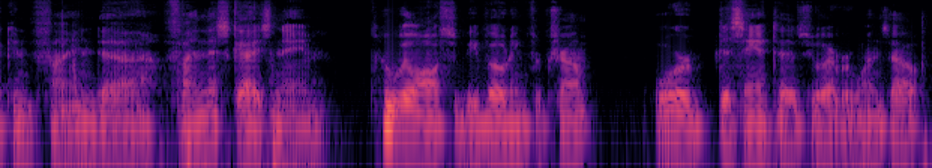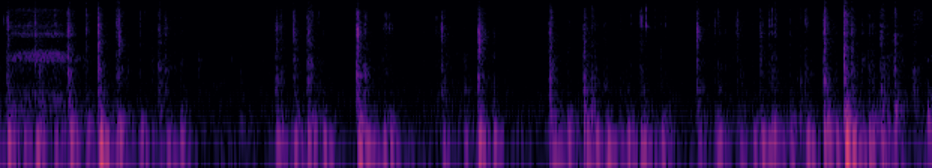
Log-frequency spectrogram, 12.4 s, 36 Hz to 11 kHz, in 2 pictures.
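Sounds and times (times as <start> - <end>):
speech: 0.0 - 7.0
rapid clacking of keys on a computer keyboard: 6.1 - 12.4.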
